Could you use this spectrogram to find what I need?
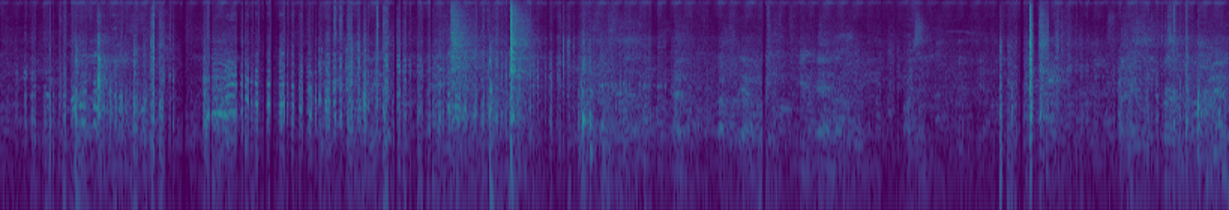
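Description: A foosball ball clacks sharply against the plastic players.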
